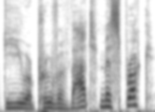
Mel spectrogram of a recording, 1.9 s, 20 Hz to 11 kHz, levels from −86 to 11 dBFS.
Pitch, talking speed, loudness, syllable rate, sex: 155 Hz, 215 wpm, -21 LUFS, 5.4 syllables/s, male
